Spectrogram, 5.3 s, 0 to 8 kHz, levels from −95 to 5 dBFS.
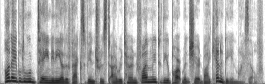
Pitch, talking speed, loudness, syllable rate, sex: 180 Hz, 215 wpm, -16 LUFS, 7.1 syllables/s, female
